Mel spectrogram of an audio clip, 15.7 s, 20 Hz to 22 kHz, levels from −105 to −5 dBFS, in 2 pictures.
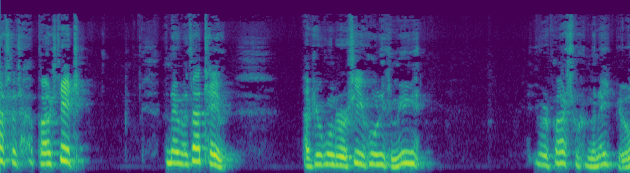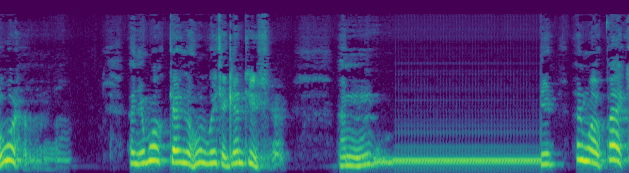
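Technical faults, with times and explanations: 1.74–2.07 s, 2.97–3.32 s, 11.64–12.12 s and 14.83–15.08 s: sound cut by the noise suppressor. In each short stretch, a fraction of a second long, the suppressor mistook real sound for noise and pulled it down, by about 17, 8, 12 and 20 dB. Unlike a dropout, the sound sinks rather than vanishing, and sustained or decaying parts lose the most.
12.82–14.64 s: system hang loop. The system froze while the audio hardware kept replaying one 40 ms stretch of its buffer, 45 times, giving a rapid 25 Hz rattling stutter. Every repeat is identical, which sets it apart from a codec glitch or packet-loss concealment.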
